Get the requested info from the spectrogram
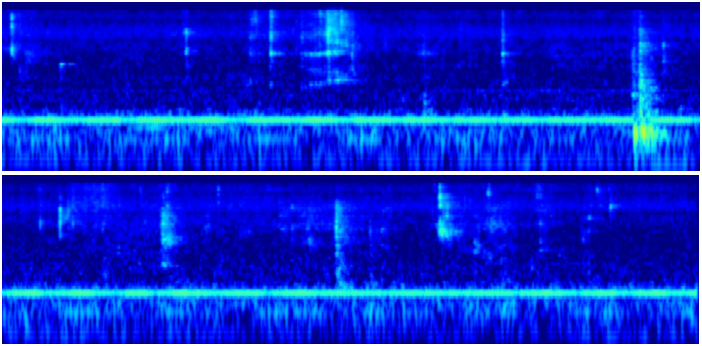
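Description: Quiet eating at a table: faint scattered mouth clicks and small knocks of hands and food on plates and trays, with one louder knock about five seconds in, over a steady hum.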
